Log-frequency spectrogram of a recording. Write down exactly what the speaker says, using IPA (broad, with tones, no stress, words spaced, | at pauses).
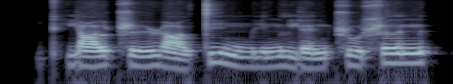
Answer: pʰjɑ˧˥ʊ̯ʈ͡ʂɻ̩˧˥ɻɑ˨˩ʊ̯t̪i˥˩ŋ mi˧˥nljɛ˧˥nʈ͡ʂu˥˩ ʂə˥n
